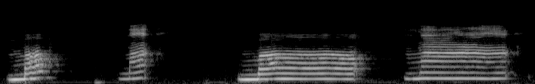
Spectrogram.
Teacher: we stretch the sound out for 2 seconds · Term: alif madda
